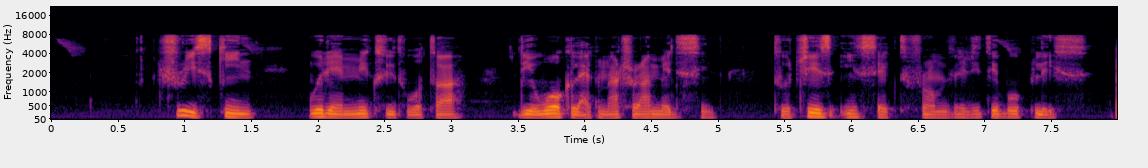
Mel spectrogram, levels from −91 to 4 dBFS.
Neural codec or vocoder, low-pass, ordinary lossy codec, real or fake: none; none; none; real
